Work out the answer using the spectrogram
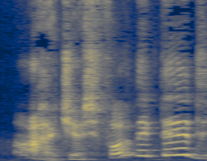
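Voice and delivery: very high-pitched, eager, excited voice. Reading a character breaking in on the storyteller, excitedly. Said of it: "Curly broke in excitedly".

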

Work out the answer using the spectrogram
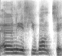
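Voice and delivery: high, put-upon, martyred victim voice. Retelling someone's reply when offered help, imitating a victim voice. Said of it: "Victim voice".

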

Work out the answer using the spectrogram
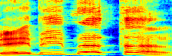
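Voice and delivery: French-accented speaker's mock Japanese accent. Speaker naming the band they'll react to, in a French guy's mock Japanese accent. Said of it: "I somehow sounded like a French guy impersonating a Japanese person".

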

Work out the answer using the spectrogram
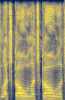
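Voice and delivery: mock shrill scream, way up high. Retelling how a man holding a gun screamed at him: imitating someone screaming. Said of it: "he's screaming at me".

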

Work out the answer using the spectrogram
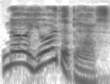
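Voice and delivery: put-on high little kitty cat voice. Stuck slipping into a cat voice every time he says it, cat voice. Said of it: "fuck you, cat. Get out of my throat".

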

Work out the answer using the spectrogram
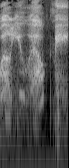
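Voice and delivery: soft, breathy, barely-there whisper. Playing back a recording for Becca, the speaker mimics what he hears: imitating a whispery voice. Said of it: "I hear like a whispery voice".

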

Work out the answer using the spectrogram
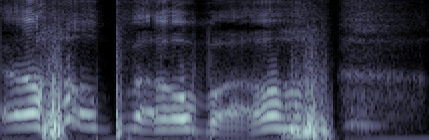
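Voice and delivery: high, mock sobbing wail, fake crying.

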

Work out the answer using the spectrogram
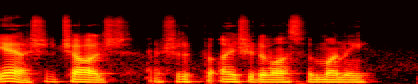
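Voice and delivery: ordinary delivery

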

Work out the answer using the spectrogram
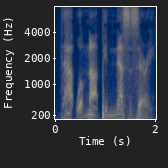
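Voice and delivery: raspy, rasping voice. An ambassador replies to the narrator, speaking in a raspy voice. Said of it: "shot me a disgusted look and said in a raspy voice".

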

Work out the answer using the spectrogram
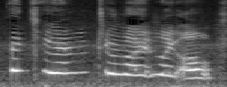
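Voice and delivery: crying while talking. Reacting to an episode that makes the speaker cry: crying while talking. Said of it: "I'm crying".

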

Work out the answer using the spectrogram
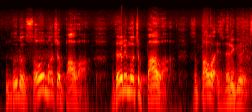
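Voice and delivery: put-on anime character style voice. Hyping a powerful device's settings, in an anime character voice. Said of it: "You say it like an anime character".

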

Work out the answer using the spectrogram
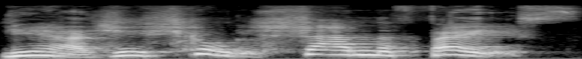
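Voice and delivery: put-on angry old man voice. Retelling what an older guy told him, imitating an angry old person. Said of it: "sound like an angry ass old person".

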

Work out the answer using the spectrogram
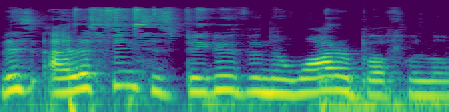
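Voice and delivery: ordinary delivery

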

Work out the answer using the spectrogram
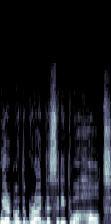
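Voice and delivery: horrible fake French accent drifting into Russian. Riffing on foreign superheroes stealing crises: horrible french accent. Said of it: "that was a horrible French accent".

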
